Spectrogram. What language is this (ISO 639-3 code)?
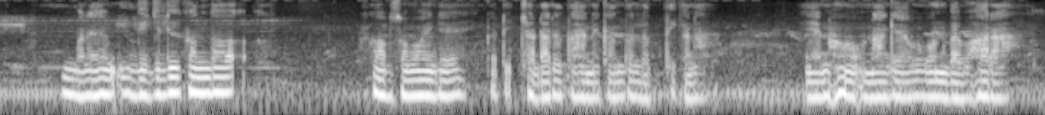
sat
